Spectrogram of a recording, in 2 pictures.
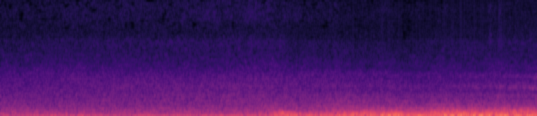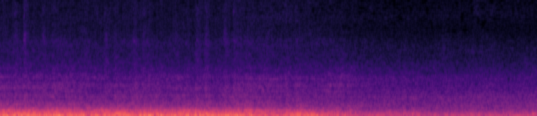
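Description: A train passing by: its rumble builds about two and a half seconds in, is loudest for several seconds, then fades near the end.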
